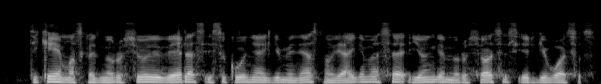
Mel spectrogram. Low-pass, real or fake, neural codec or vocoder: 7.2 kHz; fake; vocoder, 22.05 kHz, 80 mel bands, Vocos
